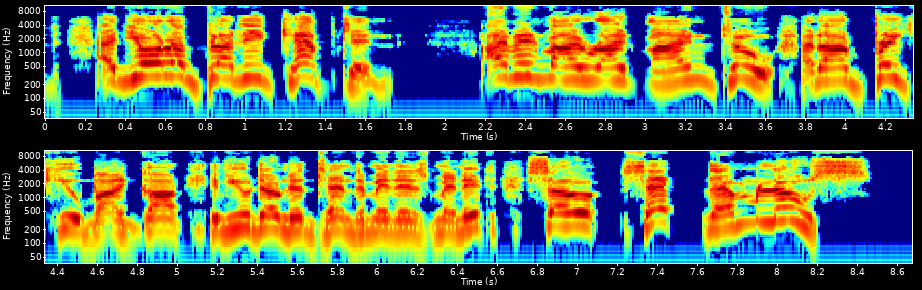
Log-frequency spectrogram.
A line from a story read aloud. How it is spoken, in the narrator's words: I hollered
